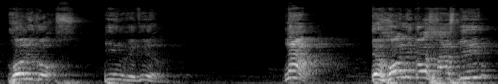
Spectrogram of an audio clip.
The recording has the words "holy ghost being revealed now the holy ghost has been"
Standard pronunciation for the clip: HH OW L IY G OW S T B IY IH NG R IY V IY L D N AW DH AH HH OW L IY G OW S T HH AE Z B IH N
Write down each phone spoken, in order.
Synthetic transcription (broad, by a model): HH OW L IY G OW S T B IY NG R IY V IY L D N AW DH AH HH OW L IY G OW S T HH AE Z B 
